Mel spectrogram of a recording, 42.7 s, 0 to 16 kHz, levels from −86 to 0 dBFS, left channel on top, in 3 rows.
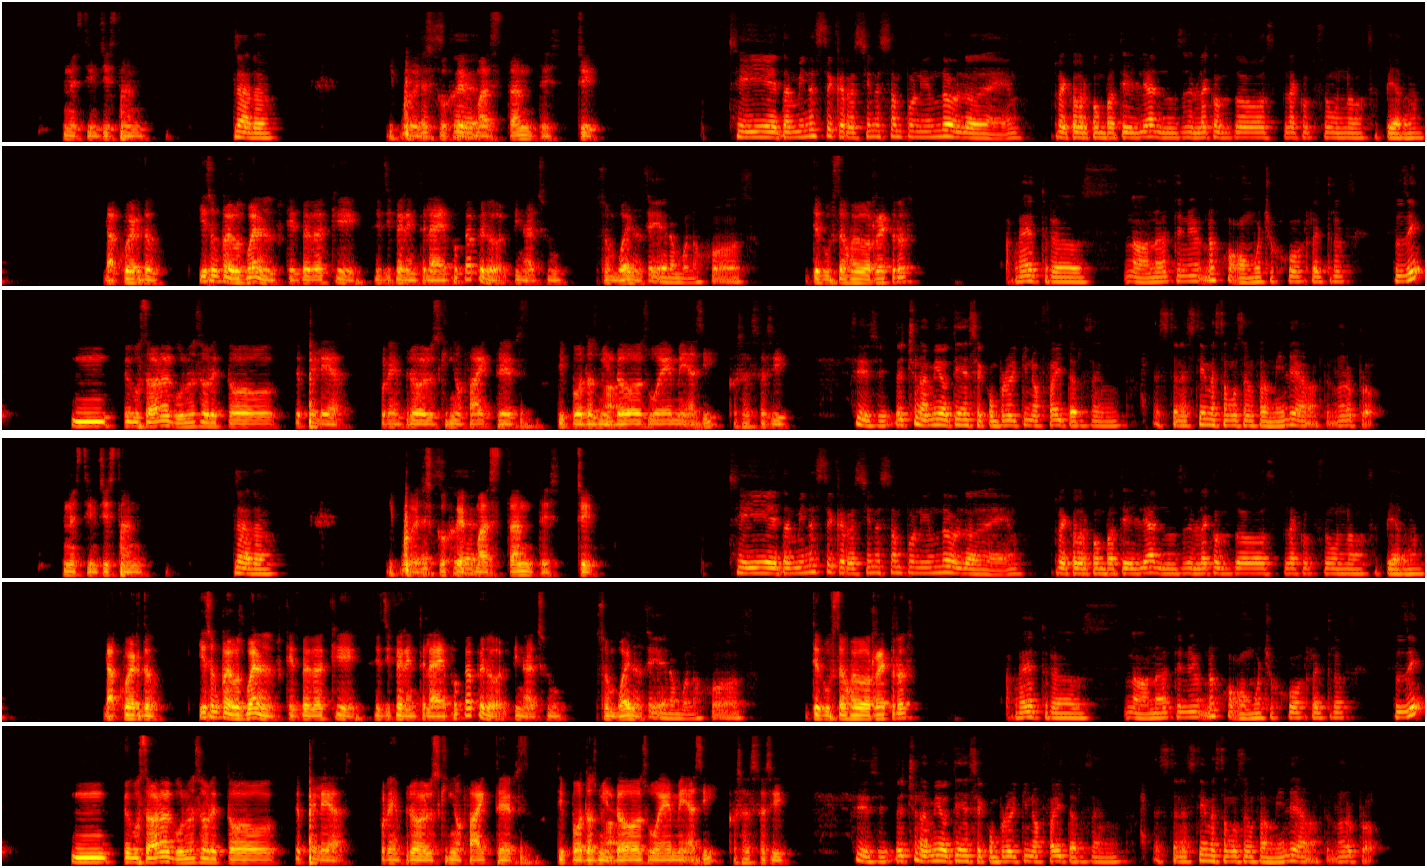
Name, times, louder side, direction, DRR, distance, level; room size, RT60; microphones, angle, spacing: voice 1, 0.6-1.4 4.0-5.9 15.2-15.8 16.2-19.8 20.2-20.7 22.3-23.3 29.2-31.2 31.5-31.9 32.3-33.7 34.0-36.3, right 2 dB, 55° right, 0.9 m, -31 dB
voice 2, 2.3-2.7 4.2-4.8 7.3-10.2 10.5-14.3 20.7-21.6 24.3-25.1 25.5-27.7 28.2-28.5 34.5-34.6 37.0-42.2, equal, 10° left, 0.6 m, -35 dB
5.3 x 3.1 x 3.3 m
head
